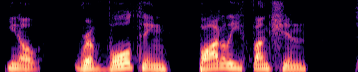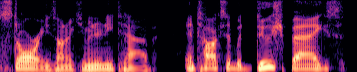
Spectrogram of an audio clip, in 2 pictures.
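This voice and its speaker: A man's voice: fairly high pitch, dry recording, studio quality. A man hosting a reaction live stream, losing his voice, ranting indignantly and repeating himself. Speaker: reaction channel host. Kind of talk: live stream commentary reading chat. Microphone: desk microphone, hidden behind a graphic.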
